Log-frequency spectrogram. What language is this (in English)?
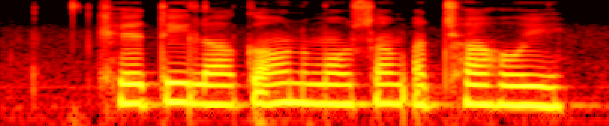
Magahi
